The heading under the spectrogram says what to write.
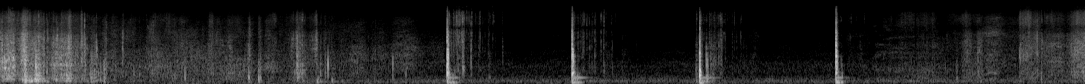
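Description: Four loud, sharp wooden thuds from a big hammer driving stakes into the ground, evenly spaced about a second apart, following a stretch of softer rustling and scraping.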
